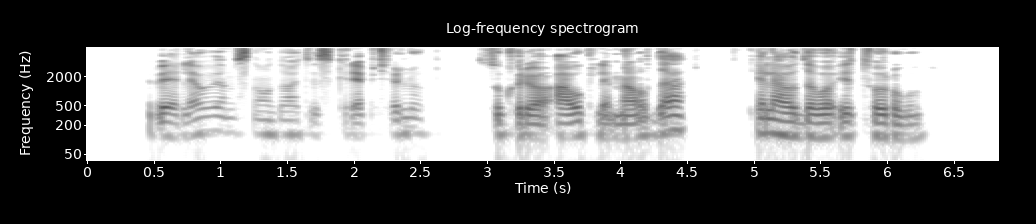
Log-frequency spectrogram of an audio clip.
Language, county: Lithuanian, Telšiai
